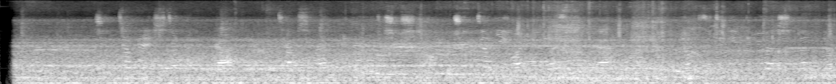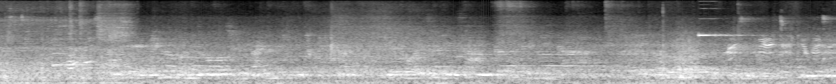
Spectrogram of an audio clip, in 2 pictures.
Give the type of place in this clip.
subway station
